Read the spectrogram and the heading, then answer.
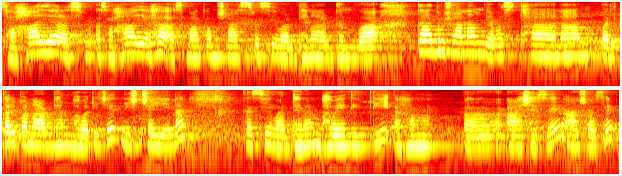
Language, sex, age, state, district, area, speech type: Sanskrit, female, 18-30, Telangana, Ranga Reddy, urban, spontaneous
